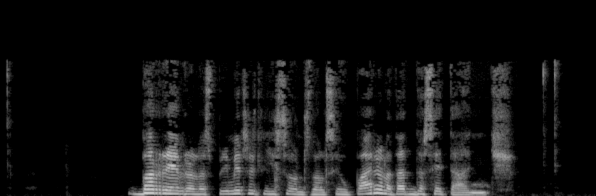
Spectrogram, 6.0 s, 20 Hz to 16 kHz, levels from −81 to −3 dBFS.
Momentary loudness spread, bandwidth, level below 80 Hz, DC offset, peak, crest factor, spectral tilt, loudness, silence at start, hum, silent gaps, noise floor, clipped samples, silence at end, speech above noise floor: 20 LU; 11.5 kHz; -72 dBFS; under 0.1%; -6 dBFS; 22 dB; -3.5 dB/octave; -26 LUFS; 1.3 s; none; none; -78 dBFS; under 0.1%; 0.4 s; 51 dB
